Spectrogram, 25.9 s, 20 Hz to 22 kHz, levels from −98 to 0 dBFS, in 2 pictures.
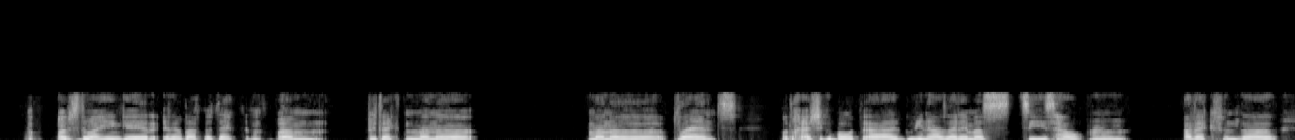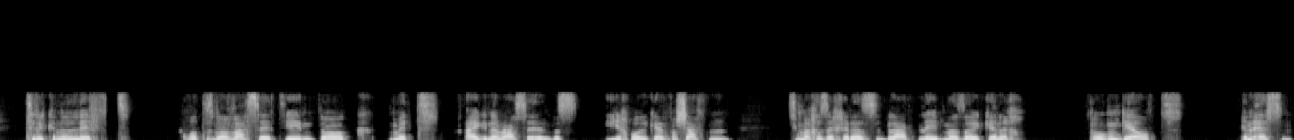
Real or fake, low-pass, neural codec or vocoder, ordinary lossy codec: fake; 7.2 kHz; codec, 16 kHz, 4 kbps, FreqCodec, larger model; none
